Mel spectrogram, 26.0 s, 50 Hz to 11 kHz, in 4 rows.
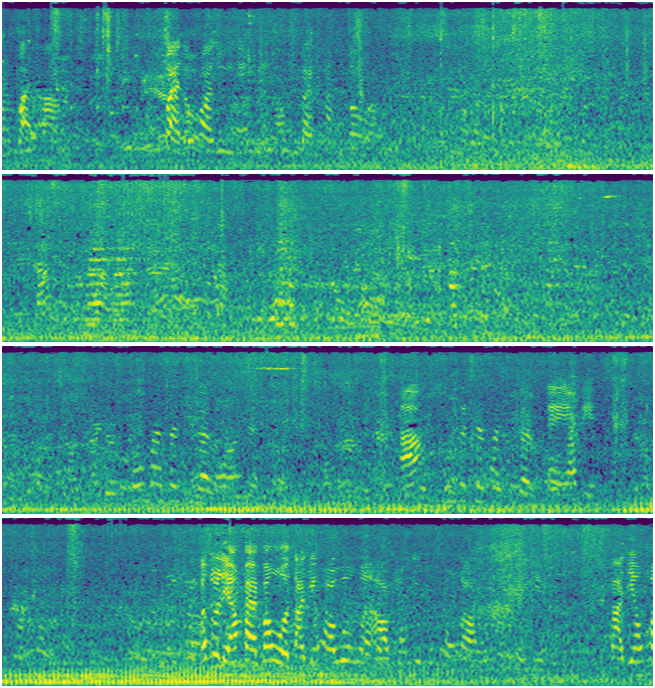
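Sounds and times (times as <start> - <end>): people talking: 0.0 - 26.0.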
